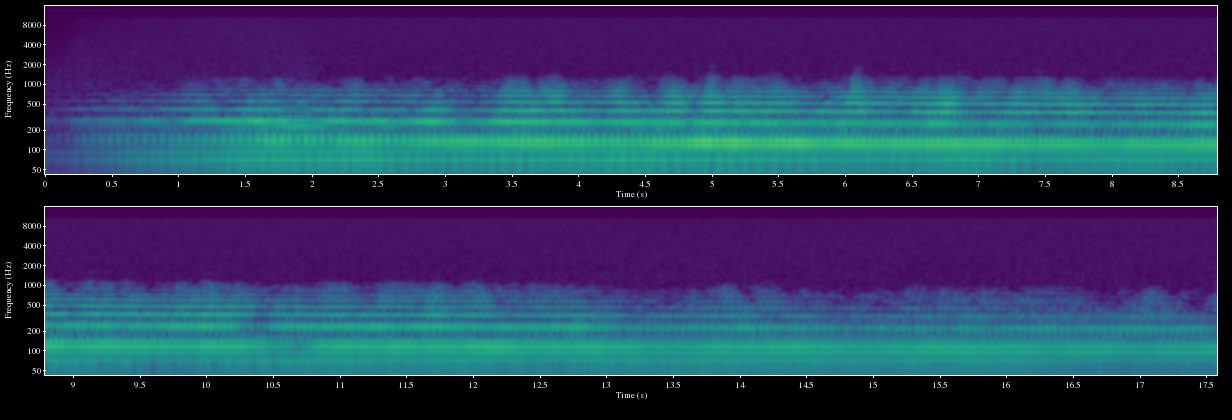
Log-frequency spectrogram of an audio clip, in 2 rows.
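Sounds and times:
planes: 0:00.0 - 0:17.5.

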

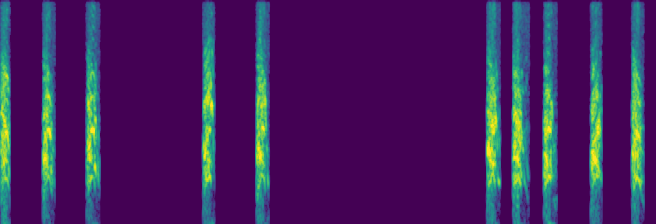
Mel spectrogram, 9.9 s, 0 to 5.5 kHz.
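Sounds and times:
dogs: 0:00.0 - 0:01.5, 0:03.0 - 0:03.2, 0:03.8 - 0:04.1, 0:07.3 - 0:09.7.

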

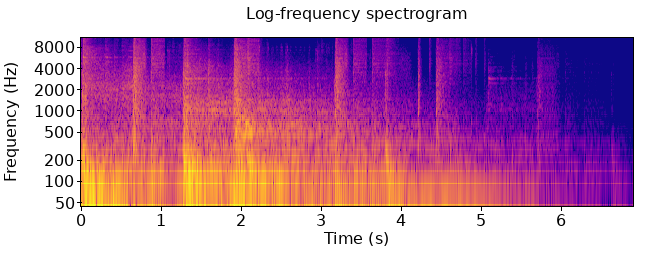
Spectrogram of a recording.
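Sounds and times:
outro music: 0:00.0 - 0:06.2.

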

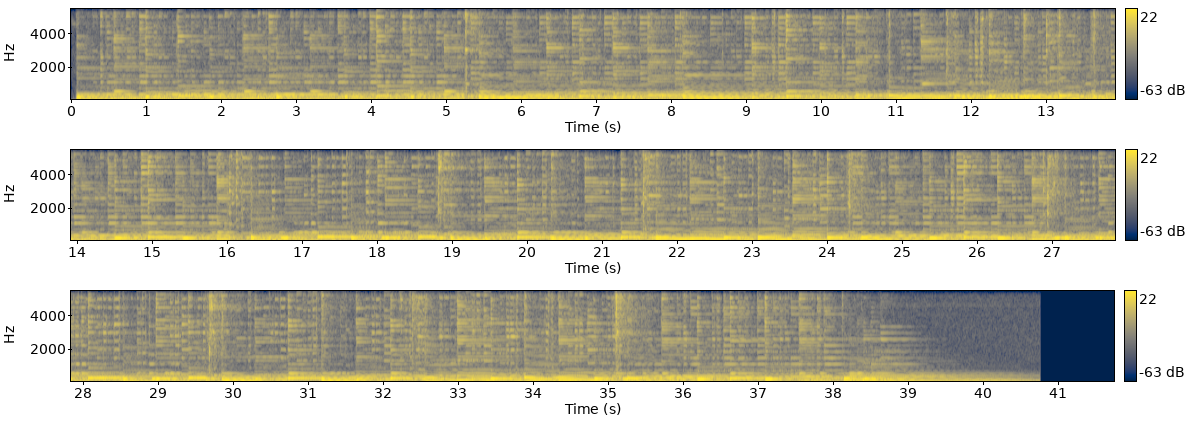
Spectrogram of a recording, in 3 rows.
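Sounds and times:
Basque guitar: 0:00.0 - 0:40.8.

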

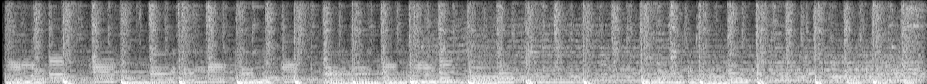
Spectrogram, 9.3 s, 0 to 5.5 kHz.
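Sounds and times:
disco music in a hotel: 0:00.0 - 0:09.2.

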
